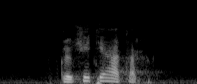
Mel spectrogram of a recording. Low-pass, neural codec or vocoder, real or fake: 7.2 kHz; none; real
